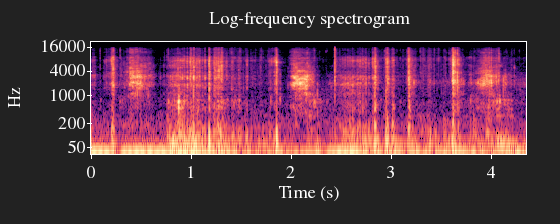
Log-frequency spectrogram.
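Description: A solid, dry white soap bar held in the hand is shaved and carved by a metal blade, shedding flakes and crumbs. A quick series of crisp, dry scraping and tearing strokes is heard, bright and crackly, each stopping short with almost no ring.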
